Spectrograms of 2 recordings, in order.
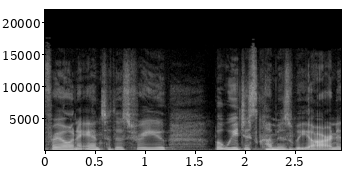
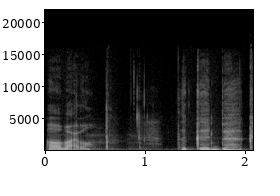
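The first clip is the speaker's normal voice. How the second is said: hushed aside; 6 dB quieter than usual. Real, not acted. Hushed aside about the Bible.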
